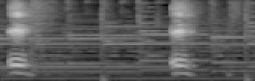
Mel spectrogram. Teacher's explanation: E is a front close vowel produced with spread lips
